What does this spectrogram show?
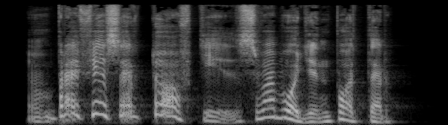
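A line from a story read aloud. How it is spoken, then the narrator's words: Creaky voice. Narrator (Russian): проскрипел Флитвик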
